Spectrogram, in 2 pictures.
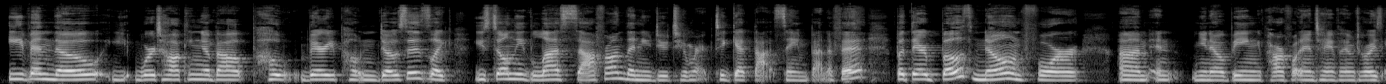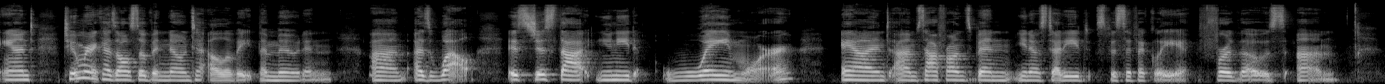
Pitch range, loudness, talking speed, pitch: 195-225 Hz, -17 LUFS, 150 wpm, 210 Hz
